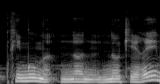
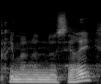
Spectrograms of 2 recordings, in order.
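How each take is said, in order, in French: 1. Ça se prononce à la manière du latin classique. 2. Ça se prononce à la manière habituelle du français. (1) "comme on devrait bien le prononcer" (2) "tout le monde dit"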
